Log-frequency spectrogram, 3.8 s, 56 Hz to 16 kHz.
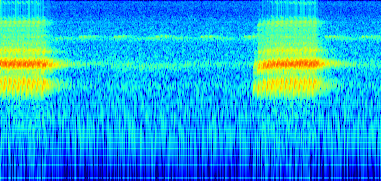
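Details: A couple of tree frogs calling at night from around 7 PM, surrounding a house: two loud, grating, buzzy bursts of about half a second each, two seconds apart, with a faint steady whine between.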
